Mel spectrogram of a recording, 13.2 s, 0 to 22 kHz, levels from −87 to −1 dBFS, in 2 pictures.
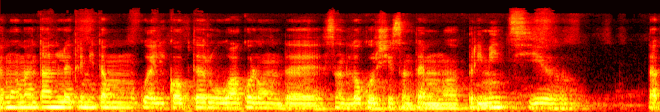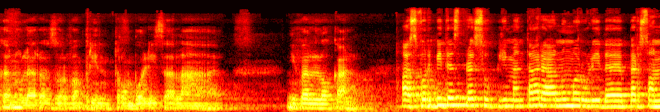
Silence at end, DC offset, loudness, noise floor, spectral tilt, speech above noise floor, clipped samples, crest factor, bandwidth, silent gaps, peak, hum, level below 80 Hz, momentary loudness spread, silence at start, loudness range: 0 s; under 0.1%; -14 LUFS; -41 dBFS; -6 dB/octave; 28 dB; under 0.1%; 14 dB; 16.5 kHz; none; 0 dBFS; none; -42 dBFS; 9 LU; 0 s; 5 LU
